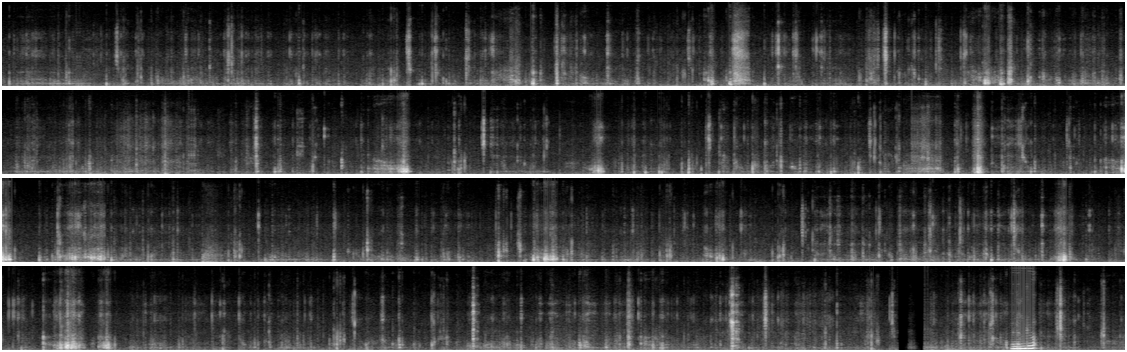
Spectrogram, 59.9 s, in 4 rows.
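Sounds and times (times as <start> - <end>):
wet chewing and biting: 0.0 - 59.9
clicky mouth sounds: 57.8 - 59.9.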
